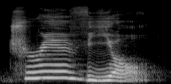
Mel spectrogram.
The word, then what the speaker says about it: trivial: When the suffix appears after all consonant sounds except for a sh sound, then we pronounce it as eel. Two vowels. Eel as in trivial.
